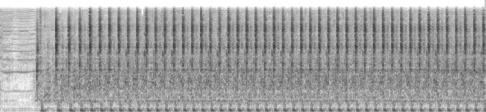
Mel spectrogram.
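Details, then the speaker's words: Parcar golf cart petrol engine with a new fuel line and carburetor primed from a squeeze-bottle tank: steady starter cranking at about three beats a second, never catching. Crank no-start because the choke was off. "Let me try it again. There it is. Okay. Helps if the choke's on."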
